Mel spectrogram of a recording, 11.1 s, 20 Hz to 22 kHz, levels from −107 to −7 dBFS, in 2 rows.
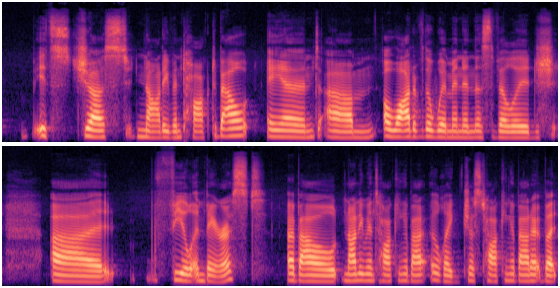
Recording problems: thin; somewhat; fading below 350 Hz

